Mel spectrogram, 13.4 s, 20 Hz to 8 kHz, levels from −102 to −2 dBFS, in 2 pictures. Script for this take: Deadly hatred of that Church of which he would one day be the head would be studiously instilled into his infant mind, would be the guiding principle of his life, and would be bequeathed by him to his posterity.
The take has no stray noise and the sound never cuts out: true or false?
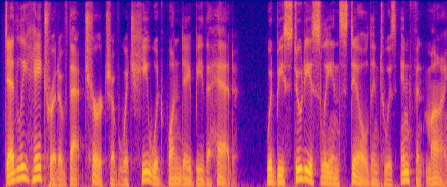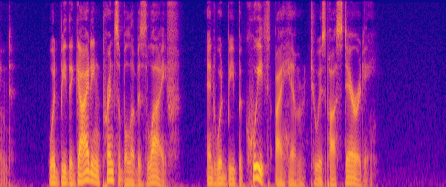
true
